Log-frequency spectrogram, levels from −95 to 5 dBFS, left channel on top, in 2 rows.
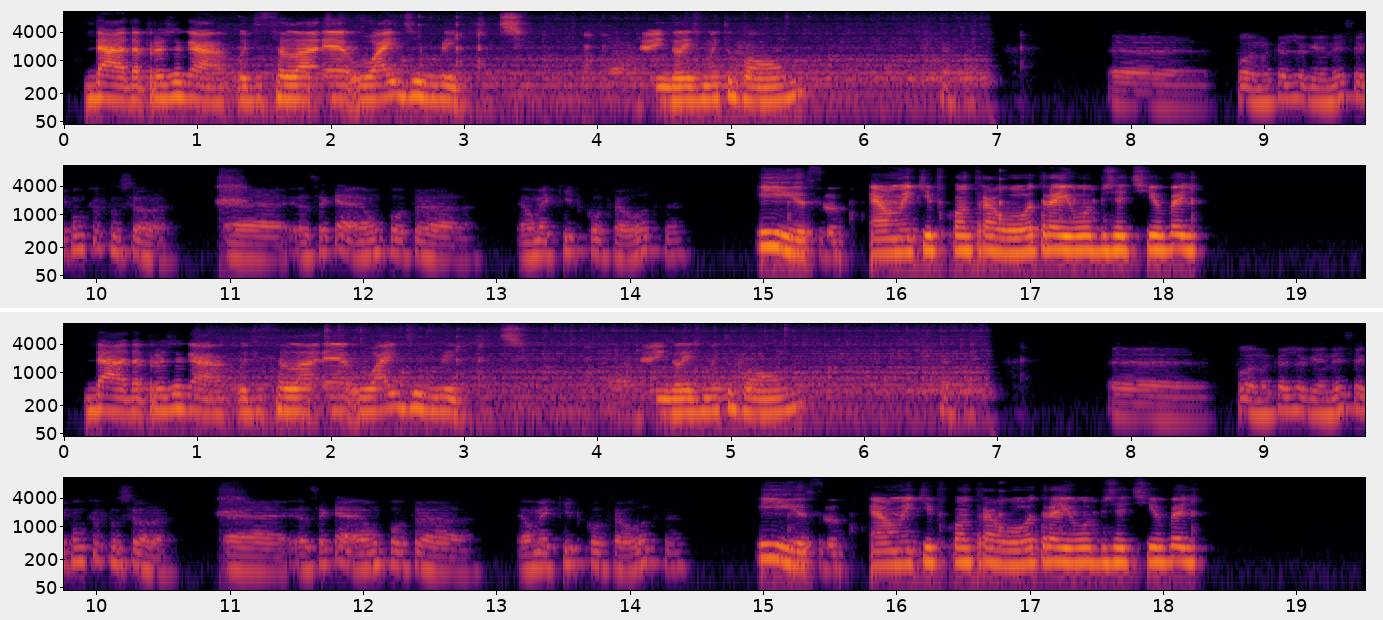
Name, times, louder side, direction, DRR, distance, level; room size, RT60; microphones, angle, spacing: voice 1, 0.2-3.5 4.3-5.6 10.9-11.1 15.0-18.2, left 4 dB, 30° left, 0.3 m, -30 dB
Engine, 1.0-7.0, left 1 dB, 55° right, 1.8 m, -46 dB
voice 2, 6.4-6.8 7.8-10.6 11.0-12.8 13.2-14.4 15.2-15.4, equal, 10° right, 1.5 m, -43 dB
3.8 x 3.1 x 4.2 m
head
